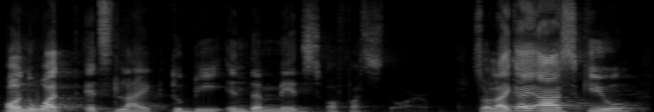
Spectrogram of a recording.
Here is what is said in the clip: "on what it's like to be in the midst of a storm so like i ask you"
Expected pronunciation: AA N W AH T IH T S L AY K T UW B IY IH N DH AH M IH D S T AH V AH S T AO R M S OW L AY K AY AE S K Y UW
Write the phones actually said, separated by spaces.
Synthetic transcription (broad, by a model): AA N W AH T IH T S L AY K T UW B IY IH N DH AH M IH D S T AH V AH S T AO R M S OW L AY K AY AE S K Y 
